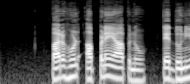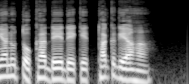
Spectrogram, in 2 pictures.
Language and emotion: Punjabi, neutral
